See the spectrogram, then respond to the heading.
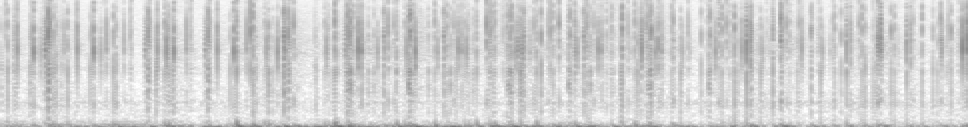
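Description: Long nails tap rapidly on the lid of a Fantasia VHS plastic clamshell case lying flat. The hollow plastic gives a dense stream of bright, crisp clicks with almost no ring, over a faint low rumble.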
